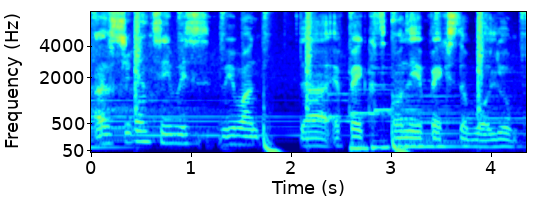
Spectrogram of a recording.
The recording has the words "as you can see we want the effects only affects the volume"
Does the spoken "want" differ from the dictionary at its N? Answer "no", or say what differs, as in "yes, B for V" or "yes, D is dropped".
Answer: no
